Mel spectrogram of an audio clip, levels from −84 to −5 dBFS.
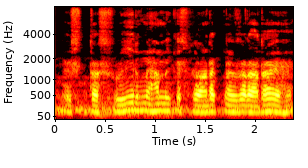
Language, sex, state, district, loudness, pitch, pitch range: Hindi, male, Bihar, East Champaran, -22 LUFS, 135 Hz, 125-150 Hz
